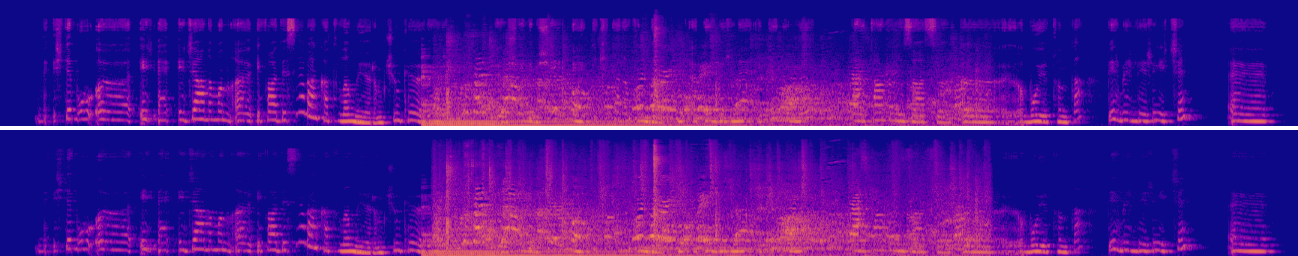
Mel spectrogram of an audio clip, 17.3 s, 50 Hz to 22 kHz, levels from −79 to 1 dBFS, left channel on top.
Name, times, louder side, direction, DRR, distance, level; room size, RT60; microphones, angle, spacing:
voice 1, 0.5-6.1 6.6-10.9 11.4-14.5 14.8-15.9 16.4-17.0, left 1 dB, 80° left, 1.7 m, -36 dB
Bass guitar, 5.6-12.1, left 1 dB, 45° left, 1.6 m, -35 dB
sound 1, 5.8-13.2, right 4 dB, 75° right, 1.0 m, -32 dB
18.5 x 9.2 x 4.2 m
head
